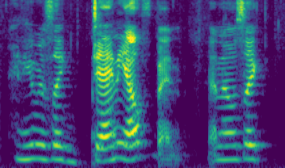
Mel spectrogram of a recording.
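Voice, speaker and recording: A woman co-hosting a podcast, telling an animated festival story in casual chat and swearing freely. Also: fairly high pitch, very fast. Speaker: podcast co-host.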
